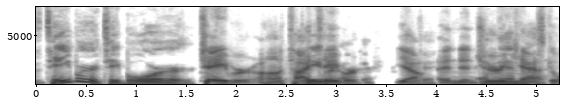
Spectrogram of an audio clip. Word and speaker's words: Ty Tabor: it's left is it tabor tabor tabor uh ty tabor yeah and then jerry caskel on the drums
